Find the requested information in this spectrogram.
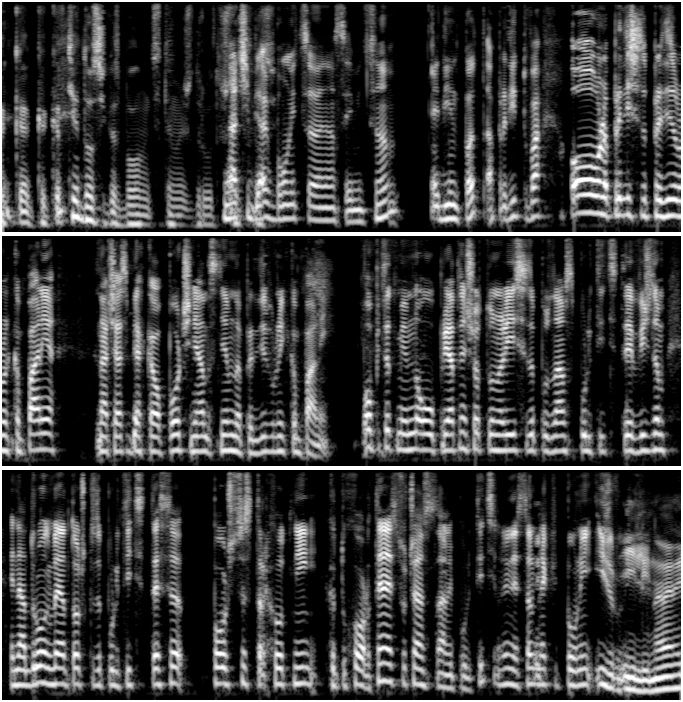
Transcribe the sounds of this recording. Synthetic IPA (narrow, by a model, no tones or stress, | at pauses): kəkɐkɤft̪iɛd̪ɔsiɡəsbɔ̰lˠnit̪sə̥t̪ɛmɛ̰ʒd̪ud̪ɾṵɡʊt̪o̥znat͡ʃibjaxbɔlˠnit̪səɛd̪nasɛd̪mit̪sə | ɛd̪inpɤt̪ɐ̰pɾɛd̪it̪ovaonɐpɾɛd̪iʃt̪pɾɛd̪izboɾnəkɐmpanijə | znat͡ʃiasibʲjaxkazəpɔvɛt͡ʃɛnʲaməd̪ɐsʲiməmnɐpɾɛd̪izboɾnikɐmpanʲḭː | ɔpit̪ət̪miɛmnɔɡʊpɾijat̪ɛnʃt̪ɔt̪onɐlisizɐpoznamspolit̪it̪si̥t̪ɛviʒd̪əmɛd̪nad̪ɾuɡəəɡlɛd̪nət̪ɔt͡ʃkəzɐpolit̪it̪si̥t̪ɛ̥t̪ɛsə | pɔvɛt͡ʃɛ̥səst̪ɾɐxɔt̪nikɐt̪ɔxɔɾət̪ɛnɛsslˠuʊt͡ʃajnssanipolit̪it̪sinɐlinɛsəmnʲɲʲakəkvipɤlˠniʔizɾoviilinɐ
